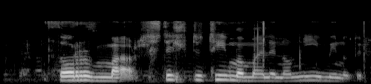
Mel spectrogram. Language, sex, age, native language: Icelandic, male, 15, Icelandic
